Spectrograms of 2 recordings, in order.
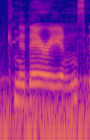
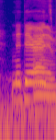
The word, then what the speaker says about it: Cnidarians: They really made the most of the lighting updates, because the lighting effects, I mean, on the the Farpoint Cnidarians, is that how you pronounce it? Cnidarians, probably a silent C.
